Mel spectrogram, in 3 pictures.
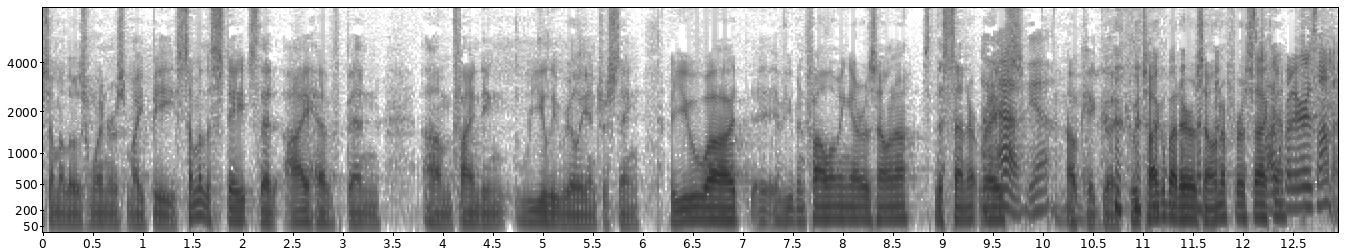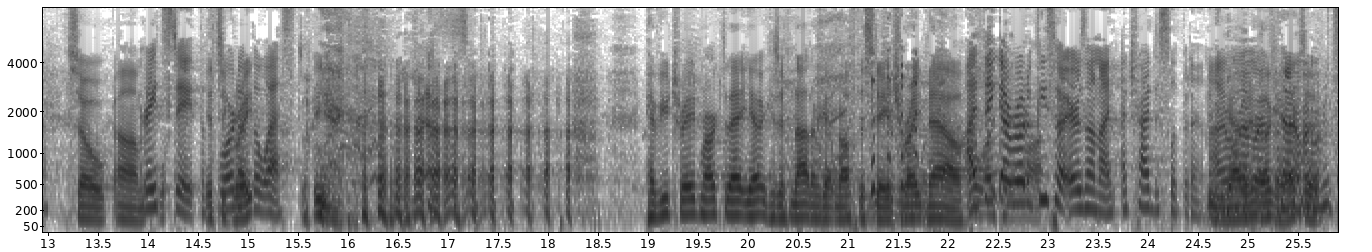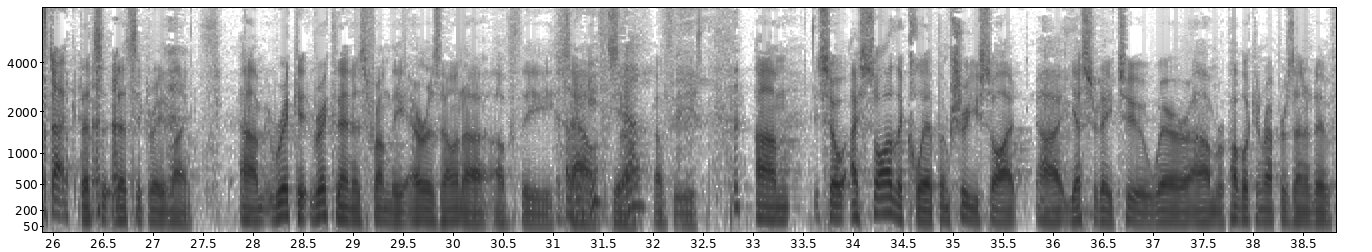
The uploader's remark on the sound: Live from Harvard's Kennedy School. This is a special live edition of Political Wire Conversations. I hosted an outstanding live event and discussion at Harvard’s Kennedy School.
